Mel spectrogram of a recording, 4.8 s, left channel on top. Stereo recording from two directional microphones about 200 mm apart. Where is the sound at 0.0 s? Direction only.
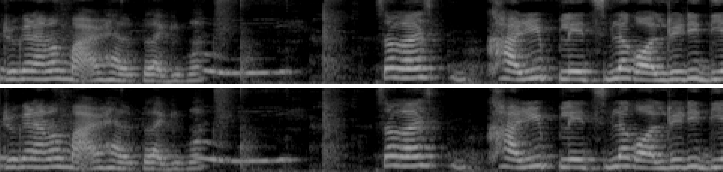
Centre (ahead or behind).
